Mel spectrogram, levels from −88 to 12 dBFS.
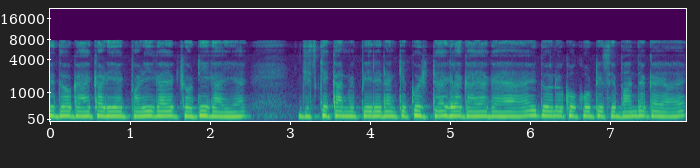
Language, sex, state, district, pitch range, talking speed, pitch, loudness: Hindi, male, Andhra Pradesh, Anantapur, 125-130 Hz, 165 wpm, 130 Hz, -14 LUFS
